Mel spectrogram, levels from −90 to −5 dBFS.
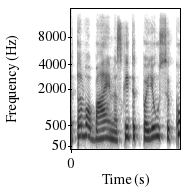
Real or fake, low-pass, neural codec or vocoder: fake; 14.4 kHz; autoencoder, 48 kHz, 128 numbers a frame, DAC-VAE, trained on Japanese speech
